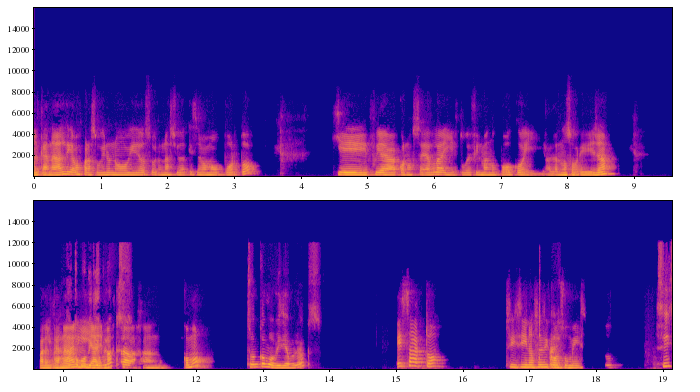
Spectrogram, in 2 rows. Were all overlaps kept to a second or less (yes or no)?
no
